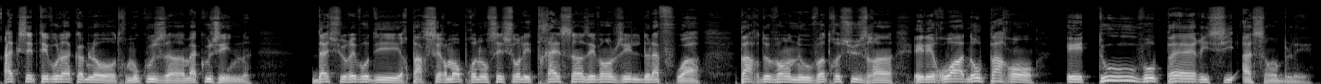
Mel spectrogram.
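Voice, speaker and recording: A man voicing a grave and majestic medieval king who speaks in a solemn, measured way. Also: mid-range voice, very animated, darkish tone, no room sound, studio quality, pitched above the performer's own voice.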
